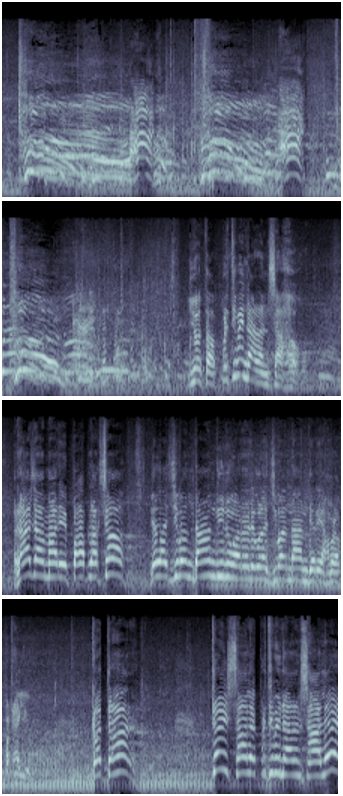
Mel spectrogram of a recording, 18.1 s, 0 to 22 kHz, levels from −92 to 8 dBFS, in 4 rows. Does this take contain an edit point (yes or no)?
yes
